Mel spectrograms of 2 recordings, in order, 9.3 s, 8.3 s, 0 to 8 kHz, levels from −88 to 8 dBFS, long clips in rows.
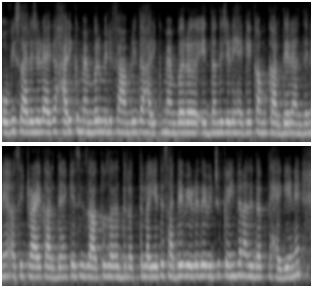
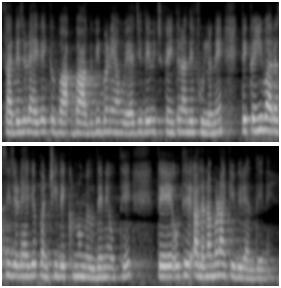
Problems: constant background noise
